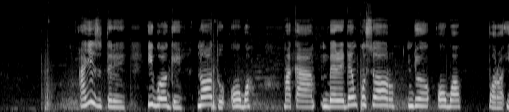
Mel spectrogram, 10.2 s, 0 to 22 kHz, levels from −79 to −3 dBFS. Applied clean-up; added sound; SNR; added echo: none; Sliding door; 19 dB; none.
